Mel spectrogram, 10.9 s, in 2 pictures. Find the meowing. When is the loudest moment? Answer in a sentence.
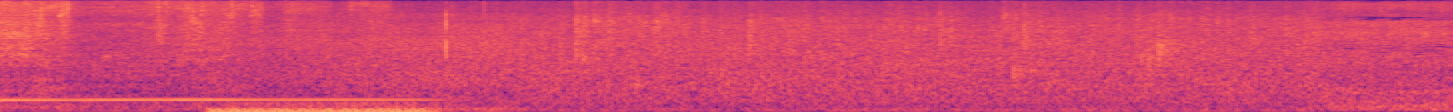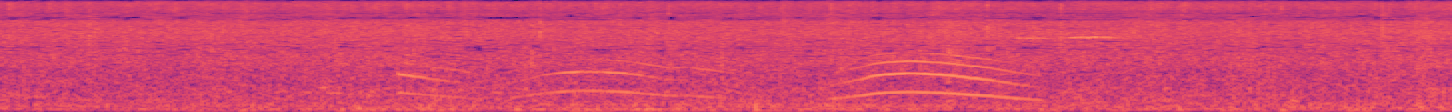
The volume of the meowing peaks at 9 seconds.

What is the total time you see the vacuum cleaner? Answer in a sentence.
You can hear the vacuum cleaner for 2 seconds altogether.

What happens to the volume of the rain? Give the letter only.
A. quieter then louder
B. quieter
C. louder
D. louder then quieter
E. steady
E.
